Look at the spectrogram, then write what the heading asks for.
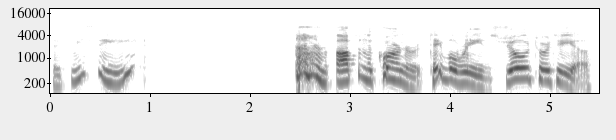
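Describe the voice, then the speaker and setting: Dull dry audio, woman, slightly high voice, casual participant. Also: very animated, takes it slowly, fairly bright tone, no room sound. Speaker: table read participant. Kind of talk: casual voice chat.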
